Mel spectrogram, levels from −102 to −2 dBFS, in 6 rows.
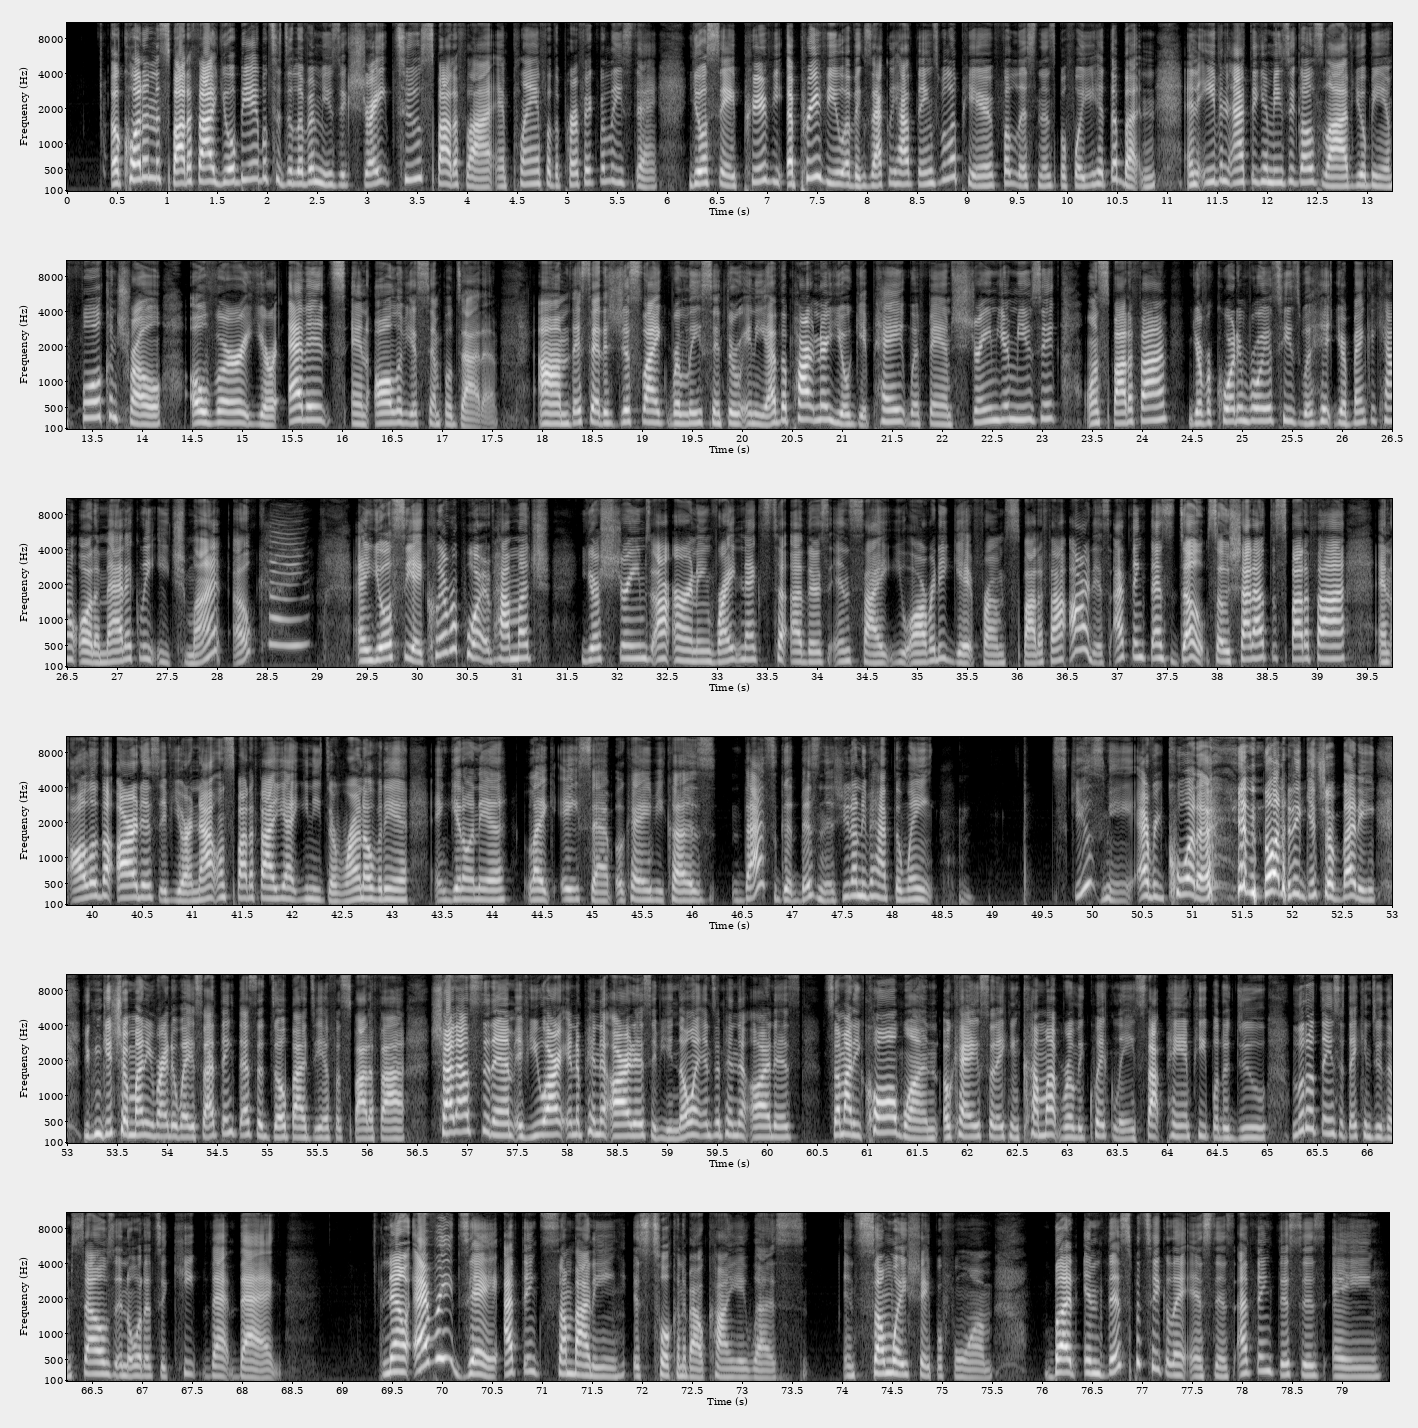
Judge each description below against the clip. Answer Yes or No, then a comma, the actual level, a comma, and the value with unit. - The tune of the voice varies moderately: Yes, average, 4.9 semitones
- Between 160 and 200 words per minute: Yes, average, 195 wpm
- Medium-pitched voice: No, high, 215 Hz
